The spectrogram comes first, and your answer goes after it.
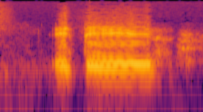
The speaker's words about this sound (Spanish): Disculpa a los perros que sí. Hay un coro de perros a mi espalda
